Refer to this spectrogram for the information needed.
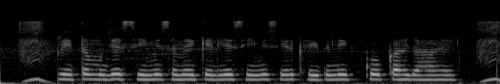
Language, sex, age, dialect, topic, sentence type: Hindi, female, 18-24, Awadhi Bundeli, banking, statement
